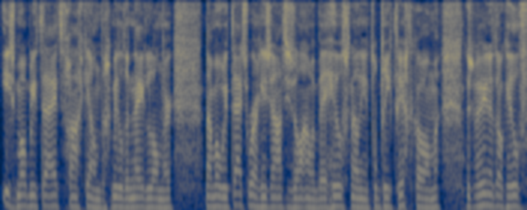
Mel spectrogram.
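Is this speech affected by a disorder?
No.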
